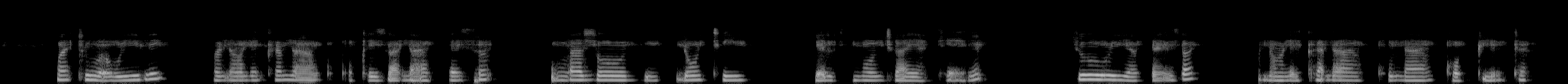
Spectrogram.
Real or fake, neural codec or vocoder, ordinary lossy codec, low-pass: fake; codec, 24 kHz, 1 kbps, SNAC; Opus, 64 kbps; 5.4 kHz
